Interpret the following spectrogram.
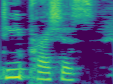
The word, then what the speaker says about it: Preikschas: to say it right so I tell them right off the bat just call me de precious and they kind of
